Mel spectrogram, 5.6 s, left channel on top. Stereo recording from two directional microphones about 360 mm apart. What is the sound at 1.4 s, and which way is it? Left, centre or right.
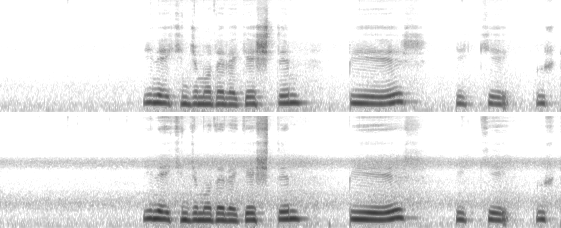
Speech, right.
